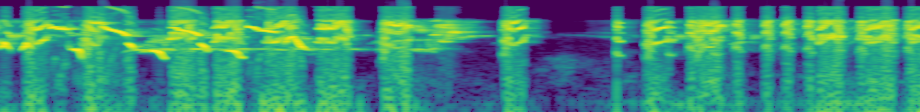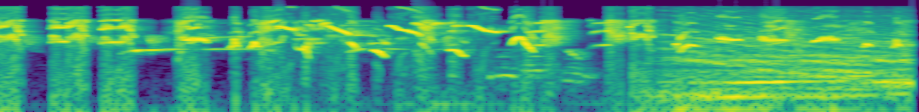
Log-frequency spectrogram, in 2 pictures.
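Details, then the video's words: Oriental magpie-robin singing in a fighting, provoking mood meant to anger other birds: dense loud bursts of sharp whistles, rapid chattering notes and upward-flicking calls high in pitch, with a brief gap near three seconds and a harsh noisy burst at the end. "kacer gacor tarung bongkar materi tembakan khas bikin kacer lain NGAMUK dan EMOSI"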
